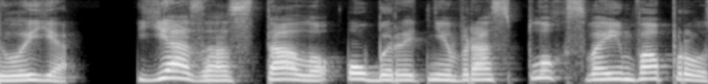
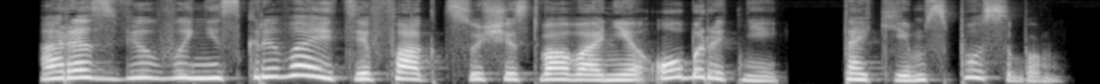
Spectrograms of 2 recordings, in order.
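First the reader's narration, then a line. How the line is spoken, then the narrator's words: Plain. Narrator (Russian): спросила я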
